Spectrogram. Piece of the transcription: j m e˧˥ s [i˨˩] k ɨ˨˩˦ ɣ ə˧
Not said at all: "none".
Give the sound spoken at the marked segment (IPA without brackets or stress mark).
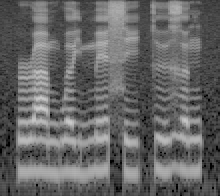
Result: i˨˩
